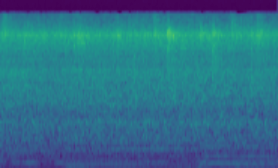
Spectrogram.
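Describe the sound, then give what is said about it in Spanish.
Steady rain falls in a dense, continuous hiss, with a low hum underneath and no voices, a constant even wash of drops. “Entonces te voy a dar un tiempo para que el sonido de esta lluvia que está acá puedas ordenar tu espacio, tu tranquilidad, quedar en un ambiente tranquilo, a gusto para que enseguida empecemos algo increíble.”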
